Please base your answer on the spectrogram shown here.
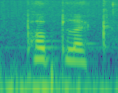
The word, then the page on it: public: English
